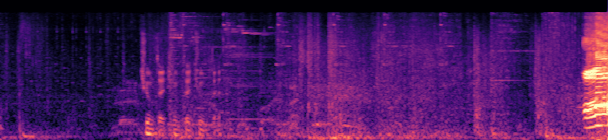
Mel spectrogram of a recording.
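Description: Game spell effects crackle and hit.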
